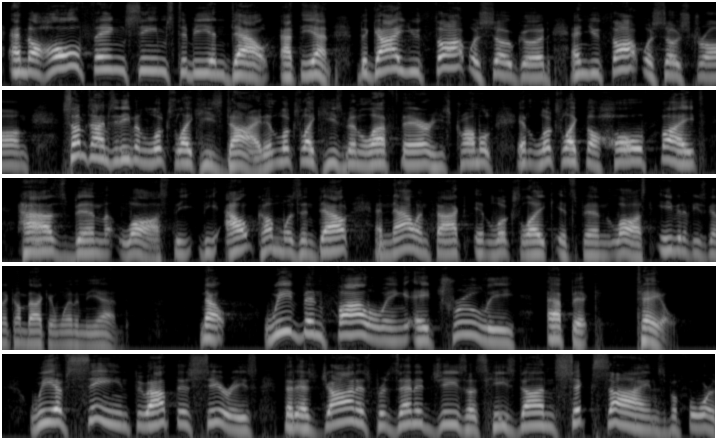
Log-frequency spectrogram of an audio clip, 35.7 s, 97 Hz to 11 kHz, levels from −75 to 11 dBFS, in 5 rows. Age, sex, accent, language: 50-69, male, American, English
